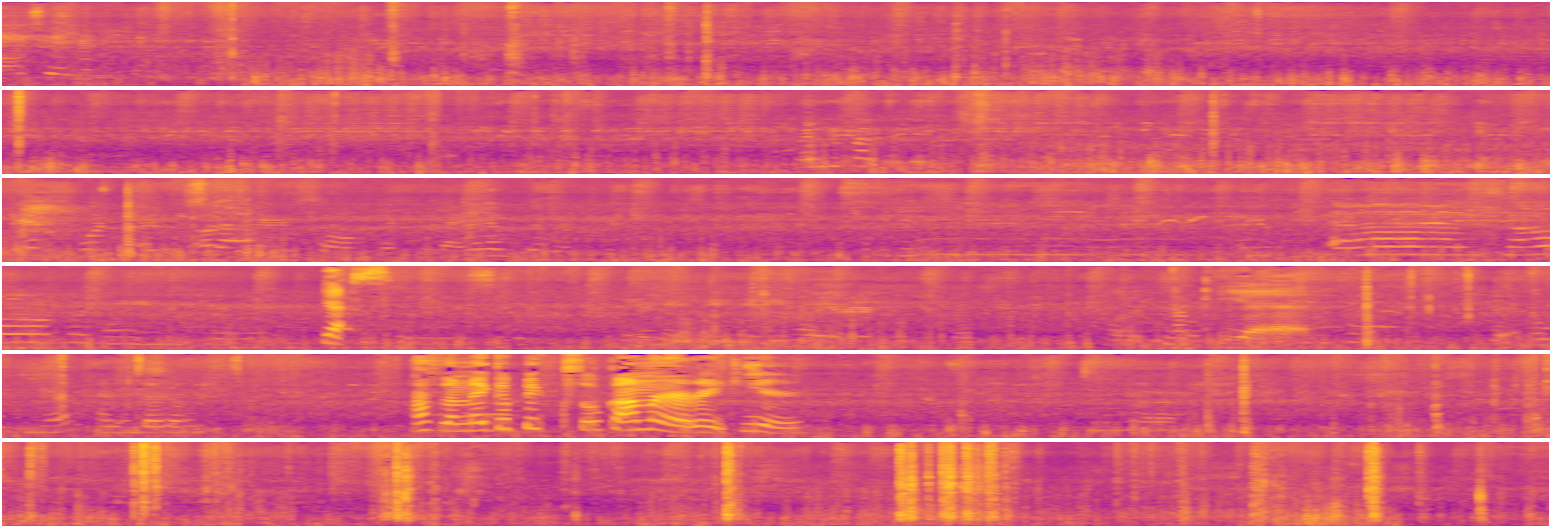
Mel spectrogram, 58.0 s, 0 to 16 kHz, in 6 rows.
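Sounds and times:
high voice singing: 24.9s - 32.4s.

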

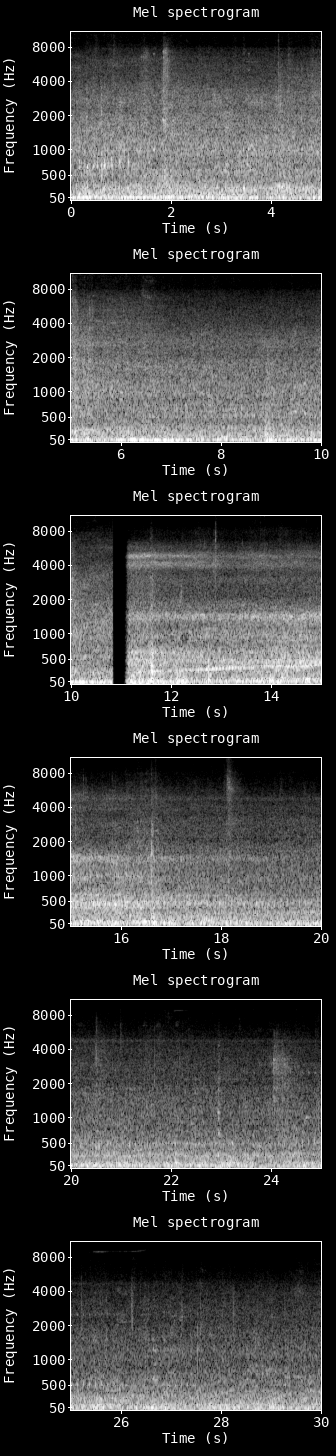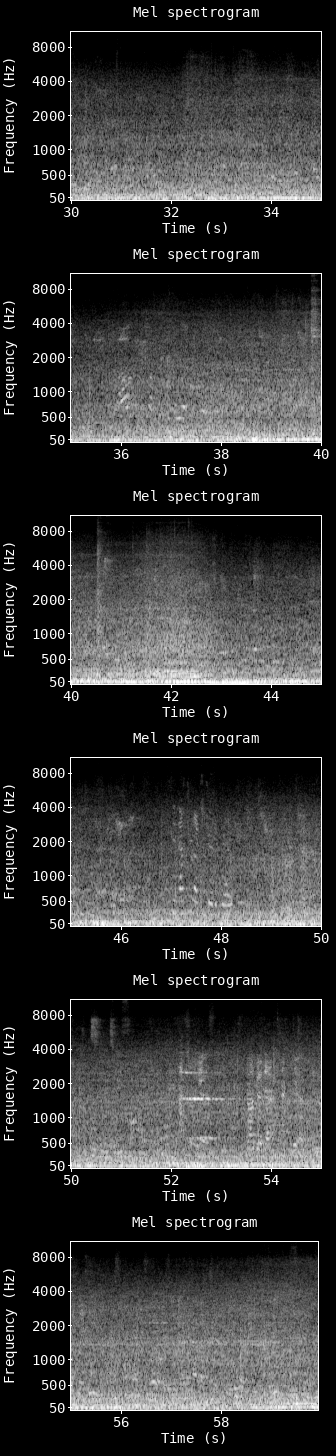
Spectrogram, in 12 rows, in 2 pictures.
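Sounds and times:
low traffic rumble: 0.0s - 59.9s
tram motor whine: 11.1s - 27.8s.

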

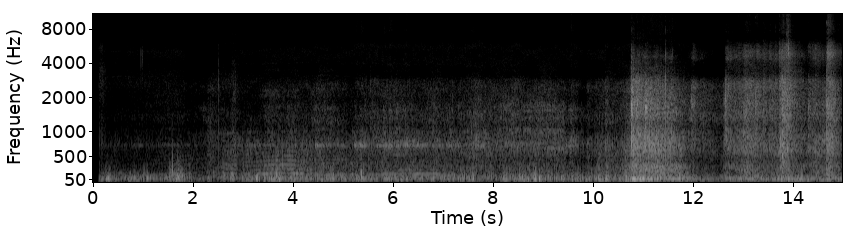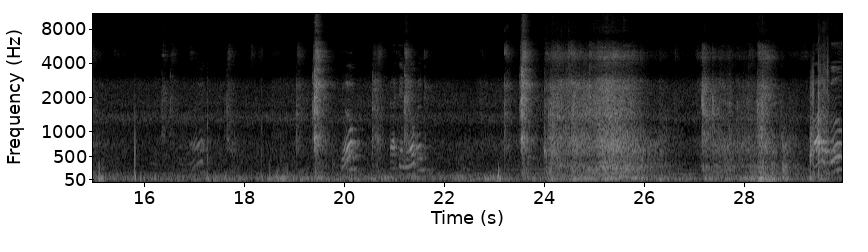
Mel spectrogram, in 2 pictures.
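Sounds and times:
garage door opener motor: 2.2s - 12.0s
screen door rattling: 2.3s - 15.2s, 23.3s - 29.2s.

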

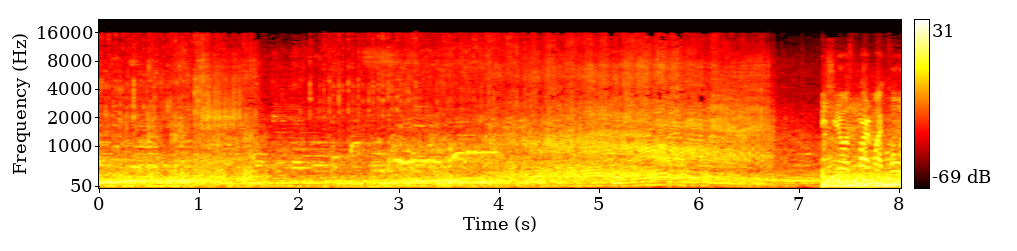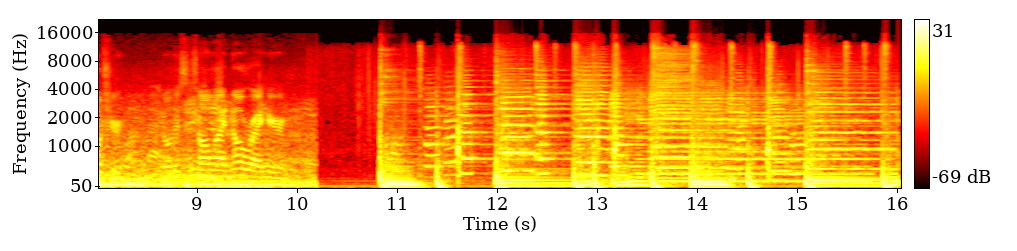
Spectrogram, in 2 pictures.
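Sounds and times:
motorcycle engine running: 0.0s - 7.3s
voices: 0.1s - 5.3s
man talking: 7.3s - 10.0s
music: 10.8s - 16.0s.

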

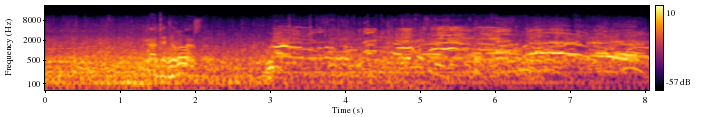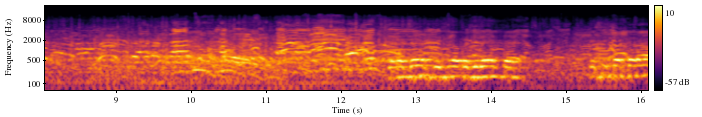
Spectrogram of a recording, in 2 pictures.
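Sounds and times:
crowd calling out and talking: 0.0s - 16.0s.

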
